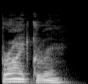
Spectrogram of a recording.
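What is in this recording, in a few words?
"bridegroom", English, British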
